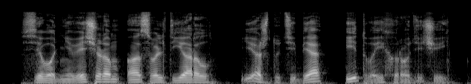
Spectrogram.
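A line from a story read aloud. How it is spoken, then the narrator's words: Calm. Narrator (Russian): спокойно сказал Торбранд Конунг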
